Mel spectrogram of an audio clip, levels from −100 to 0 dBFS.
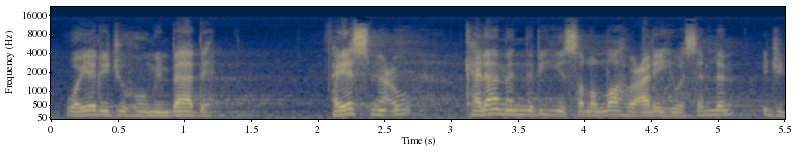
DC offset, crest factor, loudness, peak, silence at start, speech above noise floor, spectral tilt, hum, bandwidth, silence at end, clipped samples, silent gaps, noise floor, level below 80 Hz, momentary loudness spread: under 0.1%; 20 dB; -27 LUFS; -8 dBFS; 0.1 s; 27 dB; -2.5 dB/octave; none; 15.5 kHz; 0 s; under 0.1%; none; -55 dBFS; -62 dBFS; 13 LU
